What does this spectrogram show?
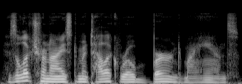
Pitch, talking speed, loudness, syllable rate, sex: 115 Hz, 175 wpm, -18 LUFS, 6.1 syllables/s, male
